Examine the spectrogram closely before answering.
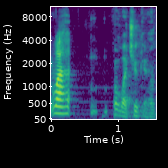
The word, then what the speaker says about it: Huachuca: Many of the interrogators lacked training, and those who had attended the Army's course on interrogation in Fort, how do I pronounce that? Fort Huachuca.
